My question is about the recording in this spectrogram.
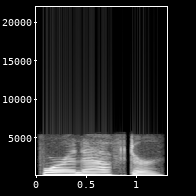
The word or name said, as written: fore-and-after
